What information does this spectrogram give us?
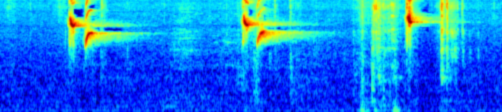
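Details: European goldfinch singing copia Málaga style for young birds to learn; two bright paired high chirps over a second apart, followed by faint clicks and a weaker chirp.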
